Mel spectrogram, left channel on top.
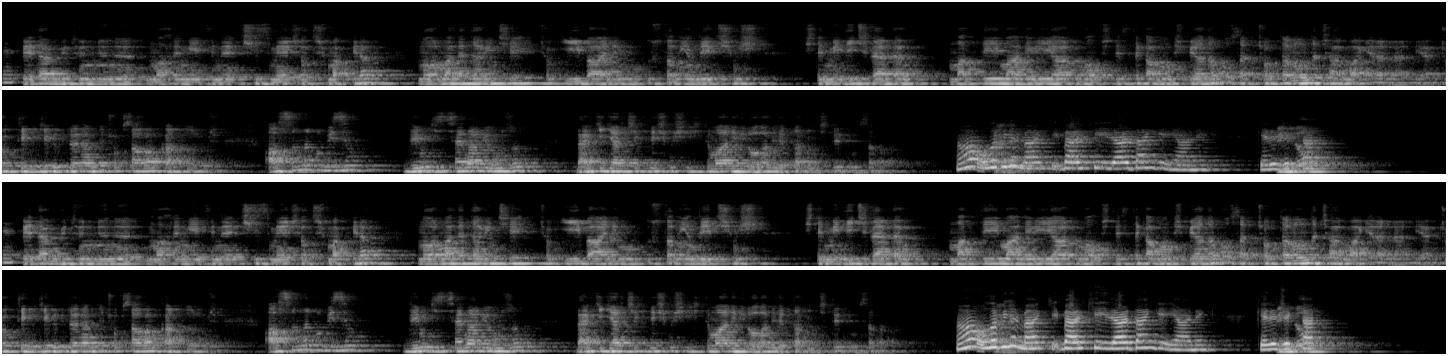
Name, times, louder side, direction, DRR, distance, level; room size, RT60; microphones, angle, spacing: voice 1, 0.2-3.8 4.2-7.5 8.1-9.1 9.5-16.6 17.1-18.0 18.5-19.7 20.2-23.3 24.4-24.6 27.2-27.6, equal, 15° right, 0 dB, 1.8 m, -25 dB
voice 2, 24.0-26.5 27.0-27.6, right 5 dB, 65° right, 8 dB, 0.5 m, -19 dB
19.0 x 12.0 x 2.4 m, 0.97 s
head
